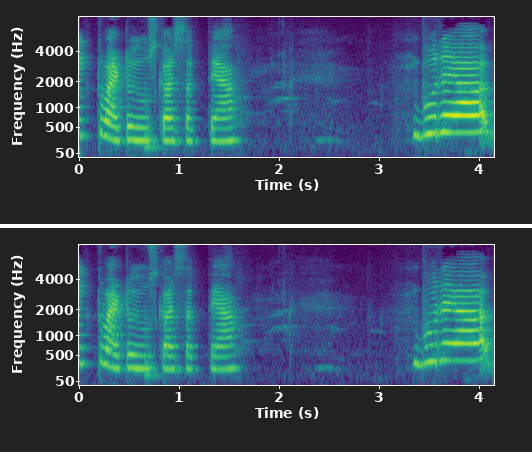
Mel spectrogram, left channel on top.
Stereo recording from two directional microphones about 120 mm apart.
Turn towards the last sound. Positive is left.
turn(degrees=65)  # may be behind; listen again after turning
